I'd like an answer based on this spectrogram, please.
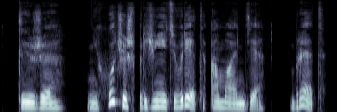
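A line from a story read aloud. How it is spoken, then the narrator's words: Quiet, even voice. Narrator (Russian): сказал тихим, ровным голосом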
